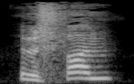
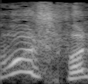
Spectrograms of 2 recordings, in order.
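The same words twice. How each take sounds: First: It is said in a flat, unenthusiastic tone. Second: It is said in an enthusiastic tone.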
